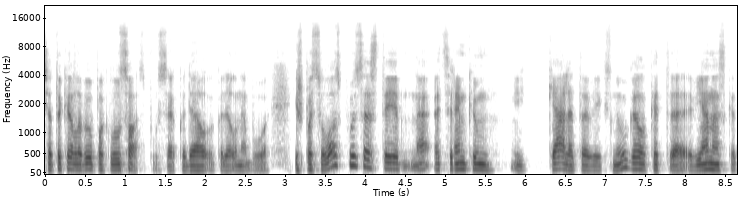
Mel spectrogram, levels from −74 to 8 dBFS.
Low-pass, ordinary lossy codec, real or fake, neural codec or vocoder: 14.4 kHz; AAC, 48 kbps; real; none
